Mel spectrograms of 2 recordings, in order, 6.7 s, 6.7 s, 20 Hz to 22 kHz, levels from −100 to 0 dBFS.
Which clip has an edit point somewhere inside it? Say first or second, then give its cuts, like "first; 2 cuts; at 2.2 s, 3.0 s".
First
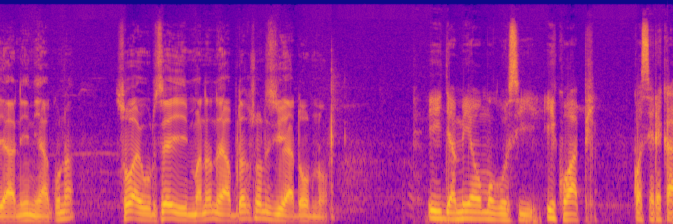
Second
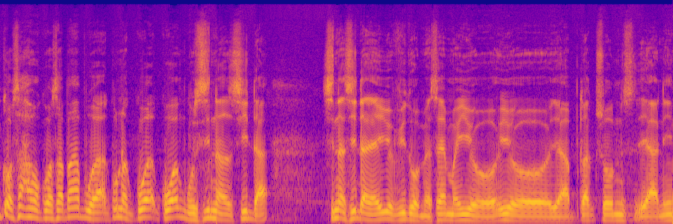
first; 1 cut; at 4.1 s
